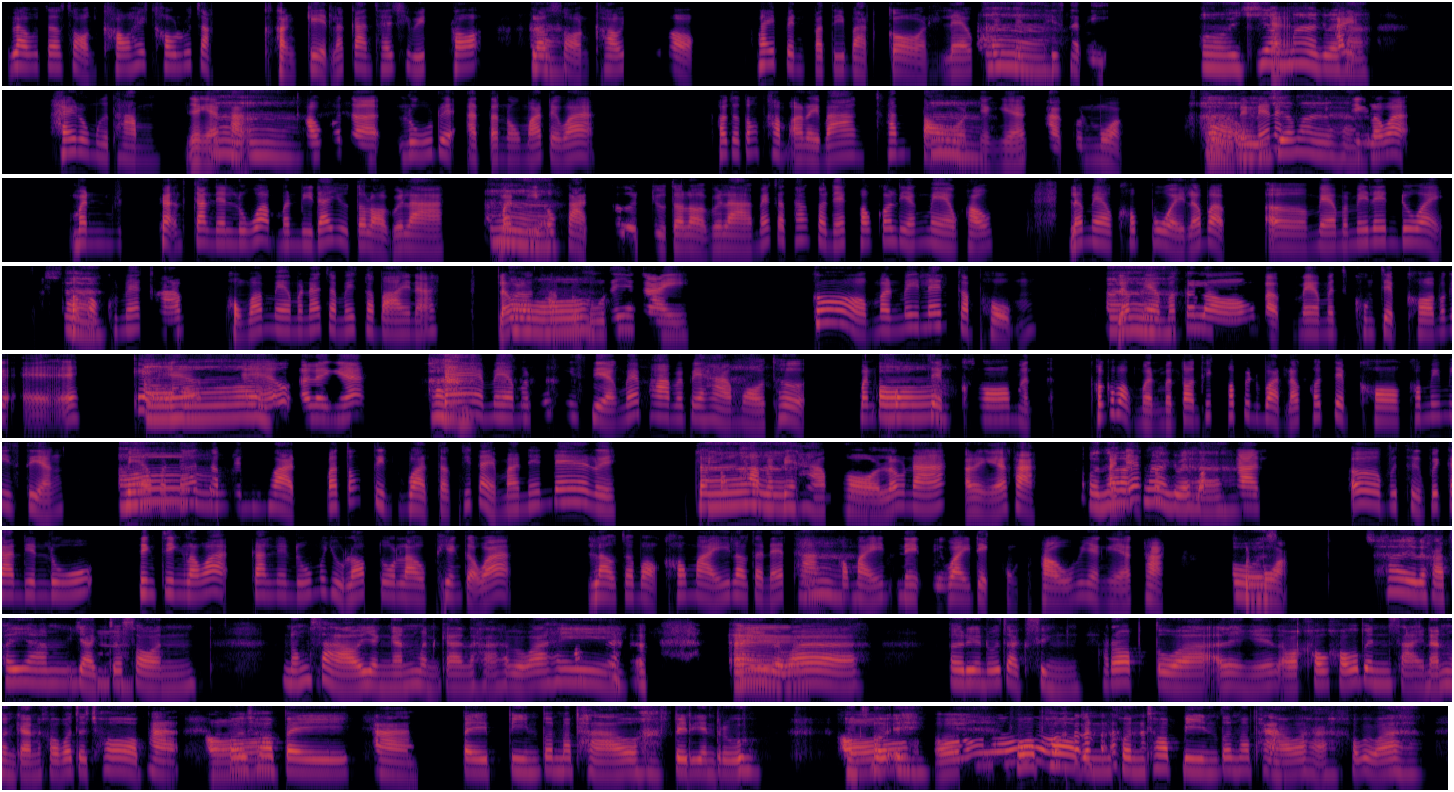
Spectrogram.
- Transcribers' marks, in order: "เยี่ยม" said as "เคี่ยม"; other background noise; tapping; other noise; laughing while speaking: "ค่ะ"; sniff; chuckle; chuckle; laughing while speaking: "ของเขาเอง"; laugh
- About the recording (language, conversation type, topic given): Thai, unstructured, การเรียนรู้ส่งผลต่อชีวิตคุณอย่างไร?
